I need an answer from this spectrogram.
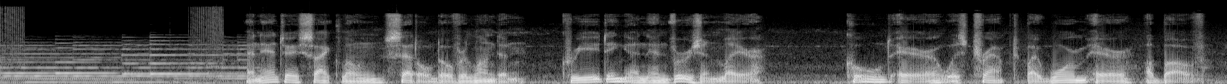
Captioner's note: sarcastic Commentary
